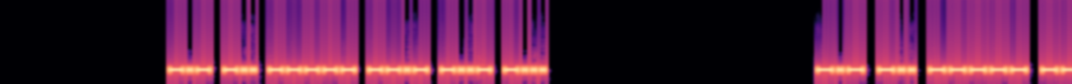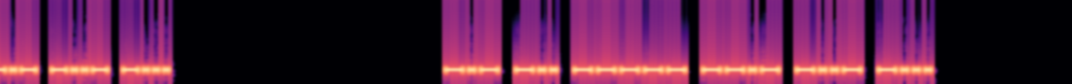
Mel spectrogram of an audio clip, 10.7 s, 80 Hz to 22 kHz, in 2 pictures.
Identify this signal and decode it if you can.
Morse code, heard as a keyed tone, about 46 wpm, 700 Hz. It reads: KD0QXB KD0QXB KD0QXB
